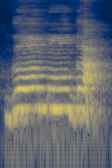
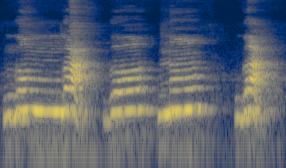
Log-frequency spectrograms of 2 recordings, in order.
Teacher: अनुस्वाराचा गंगा न चा उच्चार येतो म चा कुठेच येत नाही म ऐकू येत नाही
